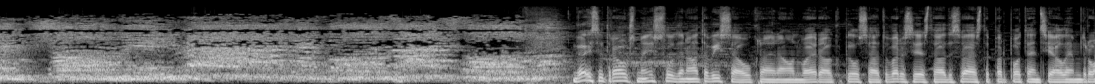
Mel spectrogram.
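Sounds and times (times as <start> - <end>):
children singing an anthem in a shelter: 0.0 - 7.8
speech: 5.8 - 10.9.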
